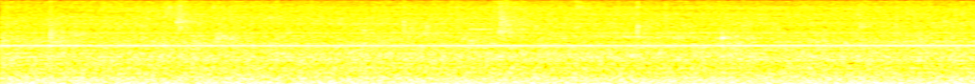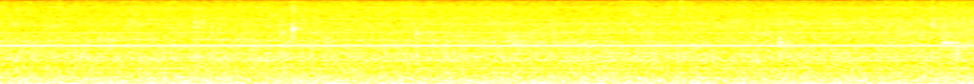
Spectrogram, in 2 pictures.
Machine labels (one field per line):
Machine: pump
